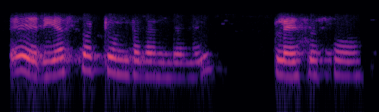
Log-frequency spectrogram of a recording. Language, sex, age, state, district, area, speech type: Telugu, female, 18-30, Andhra Pradesh, Konaseema, urban, conversation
